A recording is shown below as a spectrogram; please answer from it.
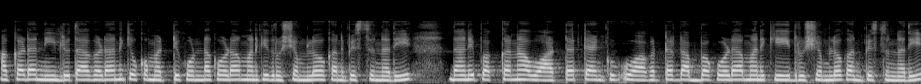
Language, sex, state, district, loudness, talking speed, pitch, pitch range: Telugu, female, Andhra Pradesh, Krishna, -12 LUFS, 130 wpm, 215 Hz, 210-220 Hz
